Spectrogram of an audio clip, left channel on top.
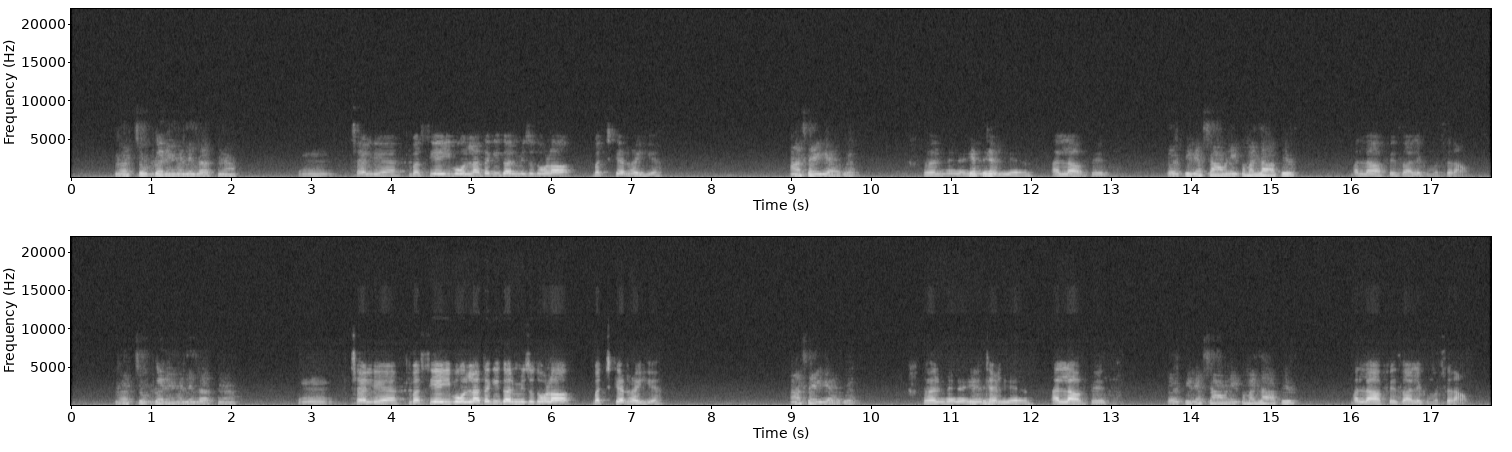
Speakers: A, on the left; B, on the right.
A: بسوں گری میں لے جاتے ہیںپ
B: ہوں چلیے بس یہی بولنا تھا کہ گرمی سے تھوڑا بچ کر رہی ہے
A: صحی آ رہ ہے
B: گھر میں رہیں
A: پھر
B: چلیے اللہ حافظ
A: جی السلام علیکم اللہ حافظ
B: اللہ حافظ وعلیکم السلام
